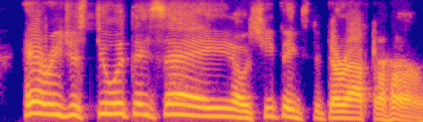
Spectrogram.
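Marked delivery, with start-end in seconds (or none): 0.2-1.7 mock very high, shrieked screaming. Retelling a film scene where she is abducted: imitating someone screaming. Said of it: "And she's screaming".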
